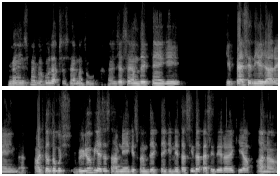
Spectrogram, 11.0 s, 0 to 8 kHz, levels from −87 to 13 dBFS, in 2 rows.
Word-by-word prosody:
मैं 165 +3 -1
इसमें 165 +2 -7
बिल्कुल 165 +1 -2
आपसे 155 0 -3
सहमत 145 0 -6
हूँ 130 0 -10 0.3
अ, 140 - -9
जैसे 145 +3 0
हम 155 -1 +2
देखते 145 +1 +3
हैं 150 -1 +3
ये 145 -1 +1 1.0
कि 140 - -4
पैसे 160 +1 +4
दिए 155 -1 +4
जा 145 -1 +5
रहे 140 0 -1
हैं। 135 +4 -8 0.3
आजकल 160 +2 +2
तो 180 0 +4
कुछ 180 0 -1 0.3
वीडियो 165 +4 +3
भी 190 -1 +3
ऐसे 170 -1 +3
सामने 150 -2 0
है 145 - -1
जिसमें 150 +1 -2
हम 150 -1 0
देखते 150 +2 -2
हैं 155 - -3
कि 150 - -5
नेता 150 +1 0
सीधा 165 0 +3
पैसे 150 0 +1
दे 140 0 +2
रहा 135 0 +1
है 135 - +3
कि 135 +1 -5
आप 130 0 -6 0.2
आना। 140 -1 +1
150 Hz, 215 wpm, -21 LUFS, 145-160 Hz, 1.0 s, जा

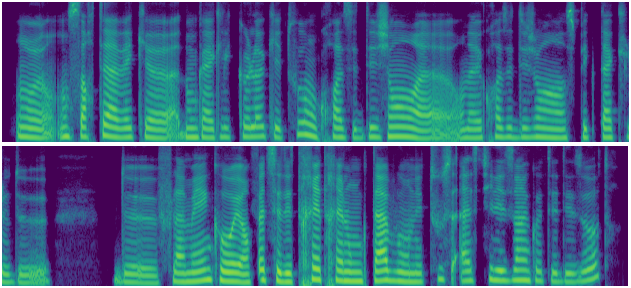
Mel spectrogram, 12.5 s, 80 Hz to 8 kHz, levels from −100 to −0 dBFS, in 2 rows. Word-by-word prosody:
heu, 190 -3 +1
on 205 +1 -1
sortait 200 +3 0
avec, 190 -1 +1
heu, 175 +1 0
donc 190 -3 -1
avec 180 +1 -1
les 190 -1 -5
colocs 200 +1 -3
et 185 - -1
tout, 250 - -9
on 225 -4 +1
croisait 185 -3 -4
des 195 +2 -4
gens, 200 0 +1
heu, 165 0 -1
on 170 - -5
avait 175 0 -1
croisé 195 -1 -4
des 190 +1 -5
gens 195 0 -2
à 180 -1 0
un 180 - -4
spectacle 185 -1 -4
de 160 -1 -5 0.7
de 165 -5 -2
flamenco 190 +4 +3
et 180 - +6
en 165 - +4
fait, 215 +5 +1
c'est 195 - +5
des 175 -1 +3
très, 230 -2 +4
très 205 -1 +1
longues 190 -1 +3
tables 200 0 +5
où - - +4
on 180 -1 +2
est 175 0 -2
tous 230 +4 -5
assis 200 +3 -2
les 205 0 +2
uns 215 0 +4
à - - +1
côté 190 -3 -4
des 175 +1 -4
autres 235 +7 -3
190 Hz, 225 wpm, -25 LUFS, 180-205 Hz, 0.7 s, et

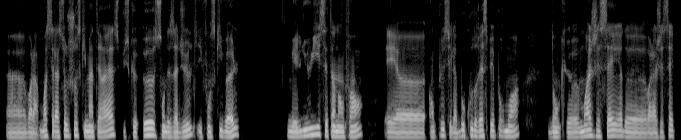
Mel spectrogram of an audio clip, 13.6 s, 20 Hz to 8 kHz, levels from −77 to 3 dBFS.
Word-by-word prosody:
heu, 95 0 -2
voilà. 90 -2 -1
Moi, 115 +3 +1
c'est 120 - -3
la 105 - +3
seule 120 +4 0
chose 125 +2 -2
qui 110 - -2
m'intéresse 105 +6 +1
puisque, 100 +1 -6 0.2
eux 135 +1 +6
sont 110 -4 -1
des 100 -1 -1
adultes, 105 +9 0
ils 100 - -5
font 105 +2 -3
ce 100 - -7
qu'ils 115 -3 -2
veulent 115 +8 +4 1.0
mais 105 -2 +2
lui, 135 +7 +3
c'est 125 -5 -2
un 110 -1 +5
enfant 105 +7 +1 0.4
et 95 -1 0
heu, 95 -1 +2
en 100 - -4
plus, 130 +2 -4
il 95 -3 -2
a 90 - 0
beaucoup 120 +5 -2
de - - +1
respect 115 +1 0
pour 110 -1 -6
moi 110 +5 +1 0.6
donc 100 -1 -2
heu, 95 0 0
moi, 115 +5 +3
j'essaye 115 0 0
de, 95 -3 0
voilà, 90 0 -1
j'essaye 100 +5 -4
105 Hz, 185 wpm, -23 LUFS, 95-120 Hz, 1.0 s, eux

